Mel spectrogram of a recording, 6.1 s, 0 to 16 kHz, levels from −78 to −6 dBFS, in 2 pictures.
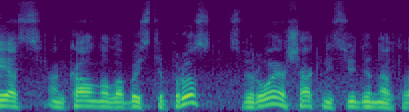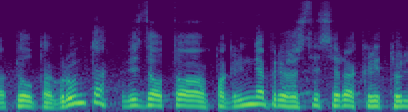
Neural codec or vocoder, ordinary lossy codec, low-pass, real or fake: none; Opus, 24 kbps; 14.4 kHz; real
